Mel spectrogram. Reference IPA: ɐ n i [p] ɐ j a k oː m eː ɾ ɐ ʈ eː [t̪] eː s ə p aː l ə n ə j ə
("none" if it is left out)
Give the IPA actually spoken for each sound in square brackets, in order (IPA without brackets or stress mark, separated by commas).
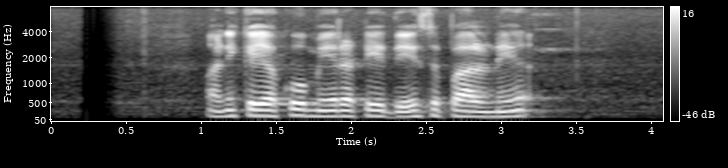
k, d̪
